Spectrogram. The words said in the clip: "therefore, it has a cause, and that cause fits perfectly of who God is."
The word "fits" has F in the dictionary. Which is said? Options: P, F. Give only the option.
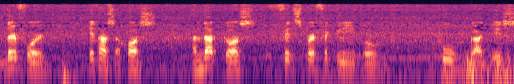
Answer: F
